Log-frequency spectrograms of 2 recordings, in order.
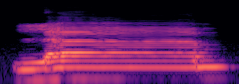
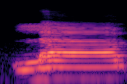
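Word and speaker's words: لام: থেকে একটু সামনে আসবে তাই না এরপরে কি লাম তো লামের মাখরাজ কোনটা জিহবার আগাটা সামনের উপরে দুই হাতের গোড়ার সঙ্গে লাগবে তাই না লাম এটা এটা উচ্চারণটা তুলনামূলক অন্যান্য হরফ থেকে অনেকটাই সহজ।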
